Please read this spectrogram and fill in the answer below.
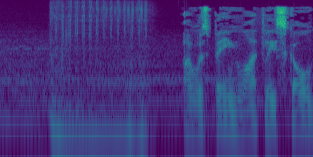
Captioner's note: electrical noise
